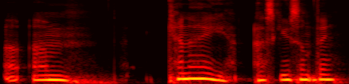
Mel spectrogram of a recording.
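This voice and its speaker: A man voicing a shy, timid, soft-spoken cartoon girl who stammers hesitantly in a story reading. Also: a little high, slow pace, pitched above the performer's own voice. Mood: hesitant concern. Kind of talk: fan fiction story reading.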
